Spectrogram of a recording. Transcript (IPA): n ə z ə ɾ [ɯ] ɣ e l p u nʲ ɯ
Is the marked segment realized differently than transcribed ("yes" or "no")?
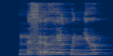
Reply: yes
